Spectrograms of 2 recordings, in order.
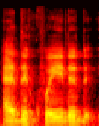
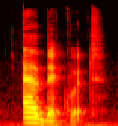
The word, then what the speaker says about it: adequate: Be careful with the pronunciation. Adequate. Adequate. So the emphasis is in the first syllable, in a, adequate.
